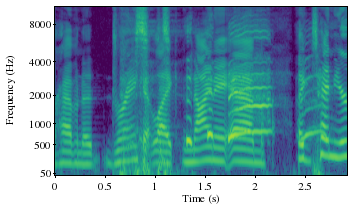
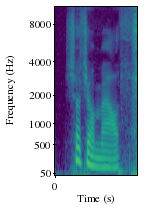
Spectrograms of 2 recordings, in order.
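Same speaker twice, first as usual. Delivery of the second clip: quiet retold rude caller; 9 semitones lower, 10 dB quieter than usual. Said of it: "I got "shut your mouth".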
